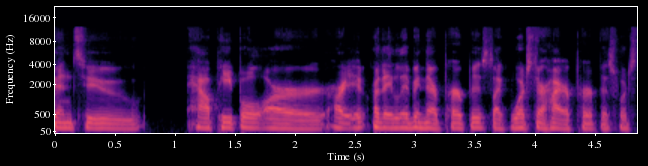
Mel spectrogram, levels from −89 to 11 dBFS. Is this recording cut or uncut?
uncut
